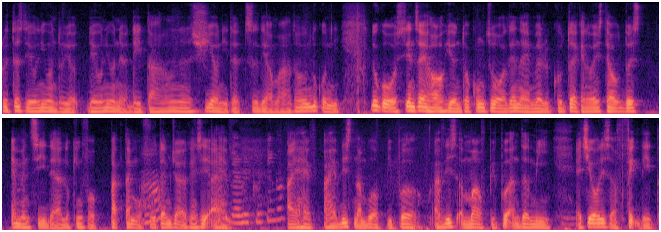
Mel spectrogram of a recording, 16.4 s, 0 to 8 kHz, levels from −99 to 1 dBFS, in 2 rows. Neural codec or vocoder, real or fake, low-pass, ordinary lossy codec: none; real; none; none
